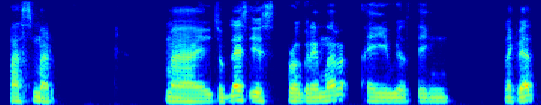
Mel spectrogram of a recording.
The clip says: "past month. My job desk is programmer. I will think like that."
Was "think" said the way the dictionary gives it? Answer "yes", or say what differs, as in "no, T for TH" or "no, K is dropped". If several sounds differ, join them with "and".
no, T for TH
